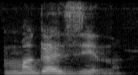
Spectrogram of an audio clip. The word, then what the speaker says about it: магазин: The next word we'll cover is magazin. Magazin. That's a shop or a store. For example, я иду в магазин. I'm going to the store. The stress falls on the last syllable.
